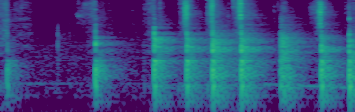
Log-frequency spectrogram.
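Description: A knife slices ginger into matchsticks on a cutting board, starting with a few scattered cuts and then settling into a steady run of crisp, close knocks, with no voices.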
